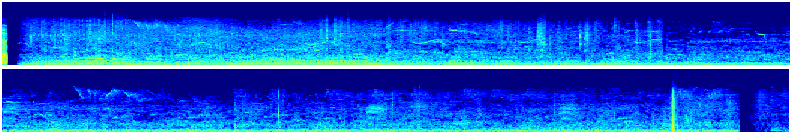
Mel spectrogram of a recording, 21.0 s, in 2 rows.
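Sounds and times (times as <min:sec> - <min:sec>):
birds calling: 0:09.4 - 0:20.4.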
